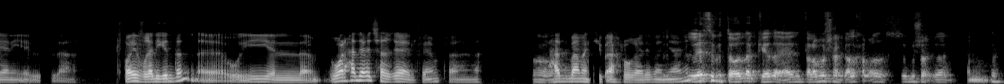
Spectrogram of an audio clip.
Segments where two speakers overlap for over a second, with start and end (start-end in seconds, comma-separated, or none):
none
